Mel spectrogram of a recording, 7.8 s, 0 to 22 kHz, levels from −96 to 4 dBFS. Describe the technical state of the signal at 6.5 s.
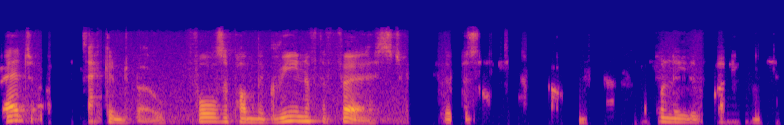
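At 6.5 s the speech is ducked, by up to about 40 dB at the deepest, part of a dip from 4.51 to 6.62 s. This is likely speech suppressed in double talk: the echo canceller attenuated the talker along with the echo. It sounds like the talker's voice being turned down.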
